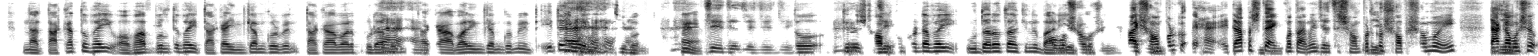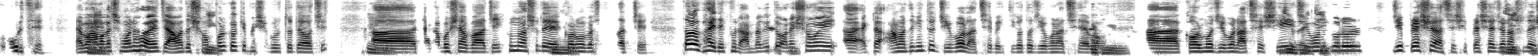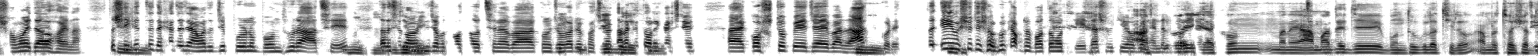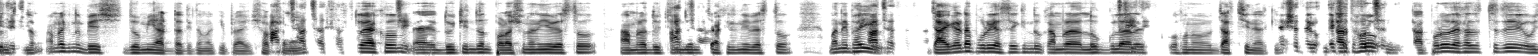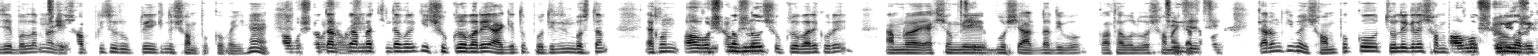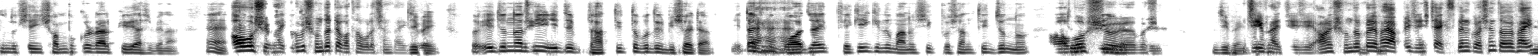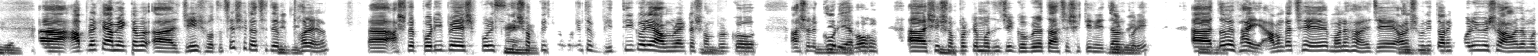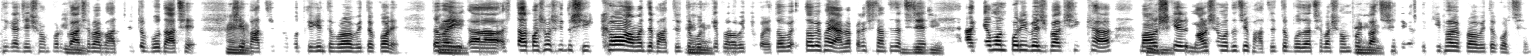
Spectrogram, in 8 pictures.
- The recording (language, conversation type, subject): Bengali, unstructured, আপনার মতে, সমাজে ভ্রাতৃত্ববোধ কীভাবে বাড়ানো যায়?
- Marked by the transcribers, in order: static; laughing while speaking: "হ্যাঁ, হ্যাঁ, হ্যাঁ"; other background noise; distorted speech; tapping; in English: "pressure"; in English: "pressure"; laughing while speaking: "এই বিষয়টি সম্পর্কে আপনার মতামত কি?"; in English: "handle"; "কিন্তু" said as "কিন্তুক"; unintelligible speech; "সম্পর্ক" said as "সম্পক্ক"; "সম্পর্ক" said as "সম্পক্ক"; "সম্পর্কটা" said as "সম্পক্কটা"; in English: "explain"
